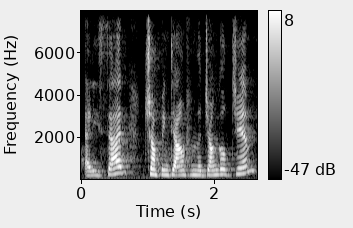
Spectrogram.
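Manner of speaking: ordinary delivery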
